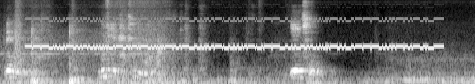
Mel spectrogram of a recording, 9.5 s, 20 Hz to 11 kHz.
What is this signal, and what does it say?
RTTY (45.45 baud, 170 Hz shift), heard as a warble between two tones, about 1750 Hz centre, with the noise inside a lift. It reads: IK DENK DAT WE HET OP DIT PUNT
